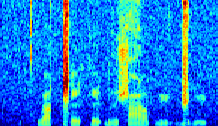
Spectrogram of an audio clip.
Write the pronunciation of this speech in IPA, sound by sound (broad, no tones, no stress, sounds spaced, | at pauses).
kʷʰ ɑ ǁ ẽ k ẽ ɓ ɯ ʃ ʕ ɑ ɓ y ɡ͡ǁ y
